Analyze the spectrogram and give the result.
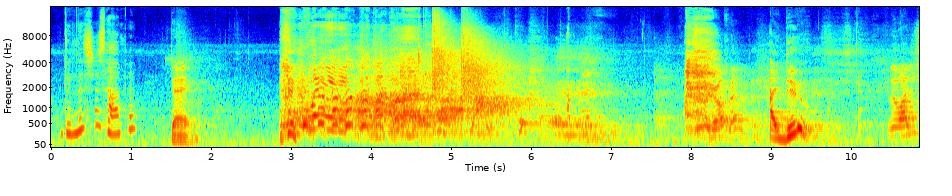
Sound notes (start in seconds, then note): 2.8 people laughing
